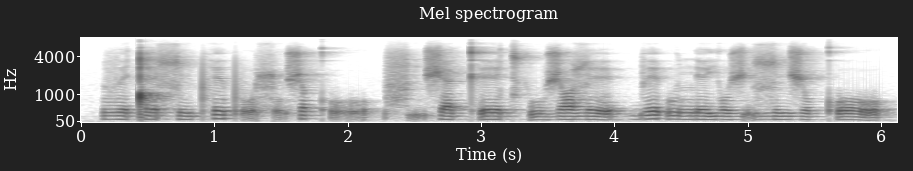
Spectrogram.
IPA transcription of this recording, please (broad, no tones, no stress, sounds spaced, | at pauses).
β e ǃ e ɬ i pʰ e pʼ o̰ ɬ o̰ ʃ ɒ kʼ o̰ | f ḭ ʃ æ kʼ e t͡sʼ u ʒ ɒ ɮ e | b e ʔ u n e j o ʒ ḭ ɮ i ʒ o kʼ o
